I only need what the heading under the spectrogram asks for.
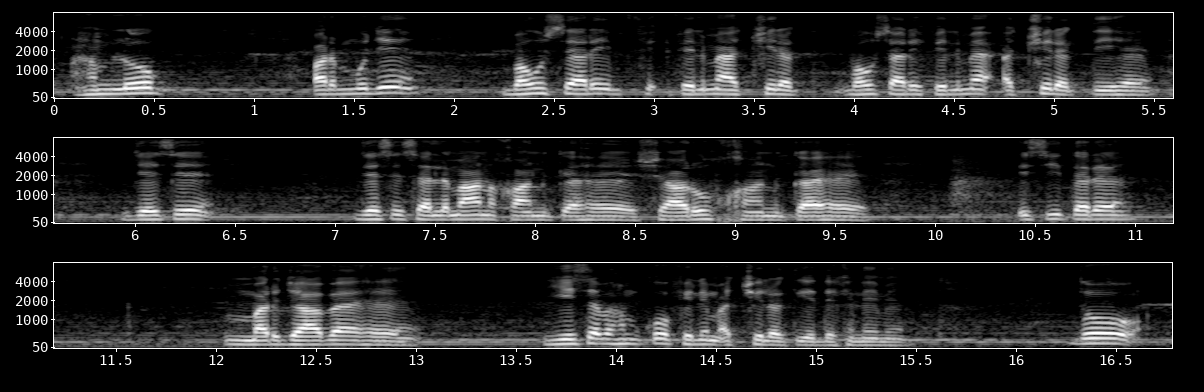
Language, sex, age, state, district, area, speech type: Urdu, male, 30-45, Bihar, Khagaria, rural, spontaneous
